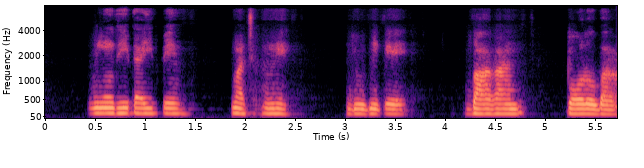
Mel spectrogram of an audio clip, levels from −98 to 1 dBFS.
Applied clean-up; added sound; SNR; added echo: neural mask model DeepFilterNet 3.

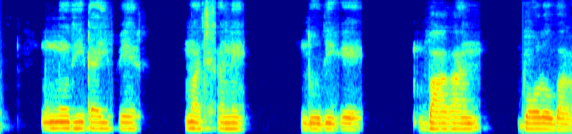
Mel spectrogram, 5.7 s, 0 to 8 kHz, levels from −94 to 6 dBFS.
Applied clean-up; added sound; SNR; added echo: none; none; none; none.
